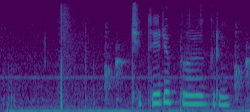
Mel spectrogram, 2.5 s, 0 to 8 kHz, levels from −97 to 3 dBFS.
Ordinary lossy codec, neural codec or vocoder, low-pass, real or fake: none; none; 7.2 kHz; real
